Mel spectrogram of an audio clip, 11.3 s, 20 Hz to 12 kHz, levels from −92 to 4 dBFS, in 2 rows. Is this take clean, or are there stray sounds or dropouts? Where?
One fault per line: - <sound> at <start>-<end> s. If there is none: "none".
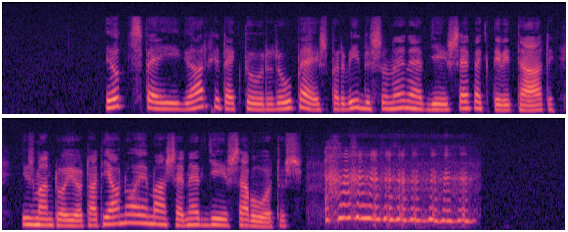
- laugh at 8.9-10.4 s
